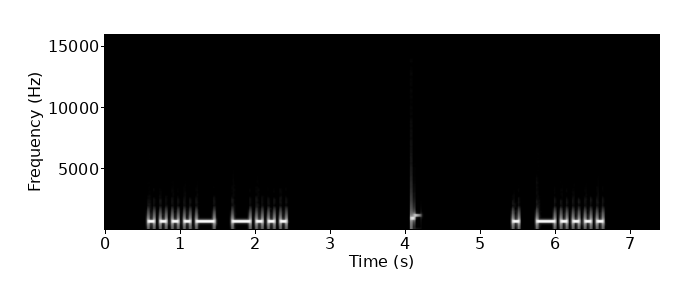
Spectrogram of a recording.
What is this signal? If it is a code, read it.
Morse code, heard as a keyed tone, about 15 wpm, 700 Hz. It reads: 4B E6
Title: All Cut Numbers - 2-Digit 15wpm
